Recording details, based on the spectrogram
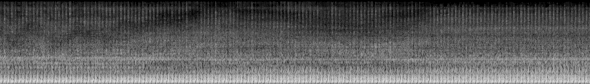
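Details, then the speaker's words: Audi TT idling after fitting a new exhaust with a sleeve: regular slightly puffing pulse about three times a second; leak located at the front, at the downpipe, where fumes can be felt and smelled. "it sounds like it's blowing from right up front it's not blowing in the middle it's not blowing at the back it's definitely blowing from up front somewhere"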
